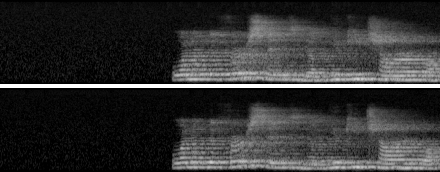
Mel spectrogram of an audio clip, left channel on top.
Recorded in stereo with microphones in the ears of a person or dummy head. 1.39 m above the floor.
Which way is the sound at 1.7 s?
50° right (ahead or behind).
